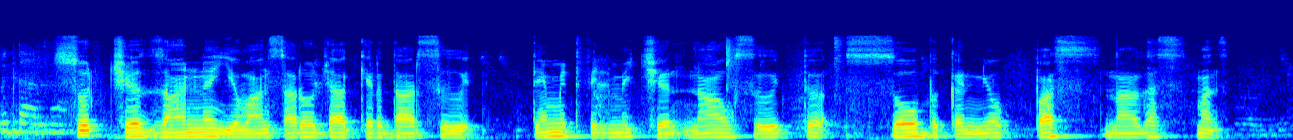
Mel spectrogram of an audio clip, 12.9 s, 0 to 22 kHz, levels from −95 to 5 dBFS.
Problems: background sounds at intervals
